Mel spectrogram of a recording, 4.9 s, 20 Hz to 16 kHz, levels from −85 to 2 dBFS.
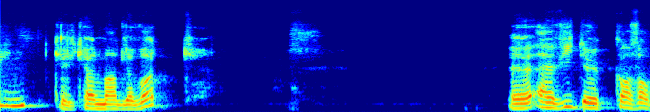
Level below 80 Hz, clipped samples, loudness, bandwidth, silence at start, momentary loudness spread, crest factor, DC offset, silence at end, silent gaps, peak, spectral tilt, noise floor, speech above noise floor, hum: -64 dBFS; under 0.1%; -19 LUFS; 11 kHz; 0 s; 13 LU; 18 dB; under 0.1%; 0 s; none; -4 dBFS; -6 dB/octave; -79 dBFS; 61 dB; none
